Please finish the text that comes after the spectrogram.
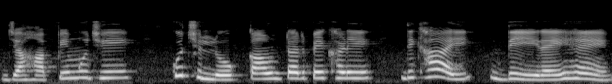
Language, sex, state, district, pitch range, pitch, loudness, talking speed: Hindi, female, Bihar, Kaimur, 230-295 Hz, 280 Hz, -14 LUFS, 115 wpm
